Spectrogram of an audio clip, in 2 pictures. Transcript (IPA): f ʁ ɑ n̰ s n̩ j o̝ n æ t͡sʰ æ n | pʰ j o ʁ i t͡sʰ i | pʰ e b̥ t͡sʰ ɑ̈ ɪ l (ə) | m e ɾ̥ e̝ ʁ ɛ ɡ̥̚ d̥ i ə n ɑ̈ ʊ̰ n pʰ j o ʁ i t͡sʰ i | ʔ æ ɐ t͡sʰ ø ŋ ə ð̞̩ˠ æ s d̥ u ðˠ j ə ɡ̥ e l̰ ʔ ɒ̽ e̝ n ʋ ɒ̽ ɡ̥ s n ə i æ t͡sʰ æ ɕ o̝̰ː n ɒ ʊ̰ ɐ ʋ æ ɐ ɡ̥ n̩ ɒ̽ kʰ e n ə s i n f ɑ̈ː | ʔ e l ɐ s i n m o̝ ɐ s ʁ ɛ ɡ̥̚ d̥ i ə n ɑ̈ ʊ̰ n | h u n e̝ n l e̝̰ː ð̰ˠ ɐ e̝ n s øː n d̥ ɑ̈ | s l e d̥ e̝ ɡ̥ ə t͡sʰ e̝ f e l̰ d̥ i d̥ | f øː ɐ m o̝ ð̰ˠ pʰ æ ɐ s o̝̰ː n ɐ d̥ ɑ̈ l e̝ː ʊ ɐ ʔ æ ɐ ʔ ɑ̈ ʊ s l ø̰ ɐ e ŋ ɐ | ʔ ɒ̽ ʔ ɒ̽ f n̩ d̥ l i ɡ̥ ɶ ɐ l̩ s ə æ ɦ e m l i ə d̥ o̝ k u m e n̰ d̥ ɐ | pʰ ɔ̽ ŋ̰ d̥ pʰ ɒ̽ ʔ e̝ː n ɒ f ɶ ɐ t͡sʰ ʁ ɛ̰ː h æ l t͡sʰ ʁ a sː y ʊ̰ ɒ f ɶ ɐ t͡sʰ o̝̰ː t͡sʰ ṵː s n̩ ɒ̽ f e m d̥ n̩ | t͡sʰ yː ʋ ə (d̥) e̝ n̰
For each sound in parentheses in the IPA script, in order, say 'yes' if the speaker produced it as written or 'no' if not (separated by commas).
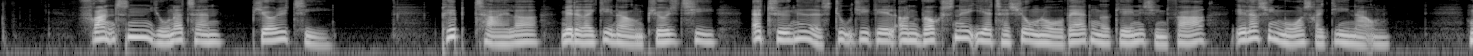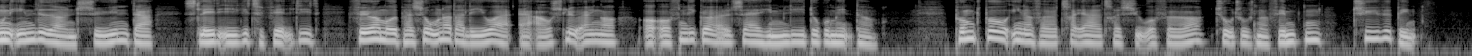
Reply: no, no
